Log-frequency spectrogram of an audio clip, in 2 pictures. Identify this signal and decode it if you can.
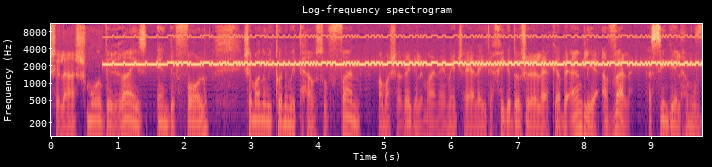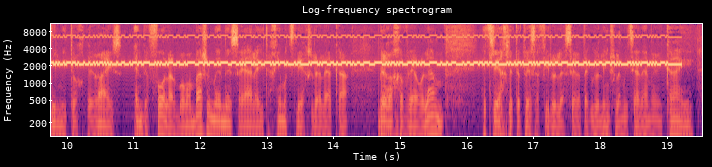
RTTY (45.45 baud, 170 Hz shift), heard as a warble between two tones, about 2200 Hz centre, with speech in Hebrew. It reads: EKGRP QQQSY VDXIG GIBOV UYFYI BFXZC QZEPJ SGPIF QJRQC OYZCT NTNEW KVEZP WOTSB BTQMW LVFGR WOBGW XREYH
